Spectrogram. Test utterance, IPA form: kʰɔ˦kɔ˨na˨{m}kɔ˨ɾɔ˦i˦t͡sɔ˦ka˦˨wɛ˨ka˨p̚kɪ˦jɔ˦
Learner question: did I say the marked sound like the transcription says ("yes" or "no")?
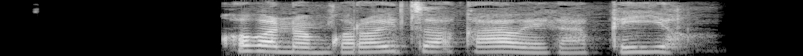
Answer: yes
